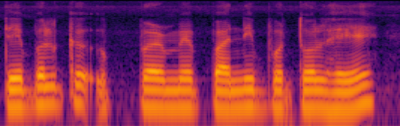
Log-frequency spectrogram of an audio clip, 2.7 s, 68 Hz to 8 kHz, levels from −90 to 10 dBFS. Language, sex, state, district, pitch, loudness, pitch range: Hindi, male, Arunachal Pradesh, Lower Dibang Valley, 135 Hz, -16 LUFS, 130-150 Hz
